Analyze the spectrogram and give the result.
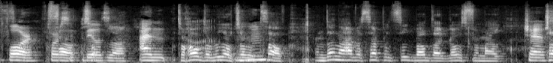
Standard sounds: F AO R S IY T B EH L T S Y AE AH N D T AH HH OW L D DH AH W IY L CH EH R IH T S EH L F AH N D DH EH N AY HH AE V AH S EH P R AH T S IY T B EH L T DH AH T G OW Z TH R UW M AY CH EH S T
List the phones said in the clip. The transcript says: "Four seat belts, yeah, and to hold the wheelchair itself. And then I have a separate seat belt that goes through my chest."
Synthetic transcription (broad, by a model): F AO R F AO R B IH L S Y AE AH N T AH HH OW L D DH AH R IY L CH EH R IH T S EH L F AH N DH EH N AY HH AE V AH S EH P R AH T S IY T B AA T DH AH T G OW Z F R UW M AY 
